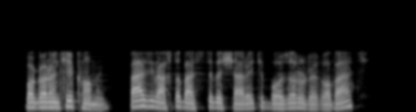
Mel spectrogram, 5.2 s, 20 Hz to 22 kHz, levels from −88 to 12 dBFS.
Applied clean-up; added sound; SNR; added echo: neural mask model DeepFilterNet 3.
